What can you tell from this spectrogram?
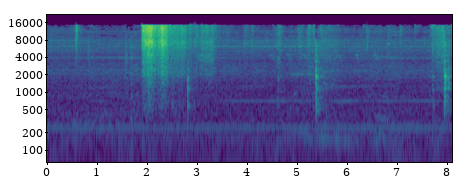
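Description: Seafood papaya salad being tossed with a spoon in a mortar: a brief rustle about two seconds in, then a few sharp clicks of the spoon against the mortar, the last near the end, over a faint steady hum.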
